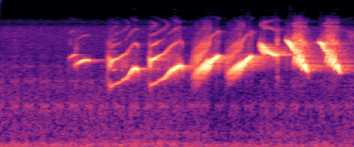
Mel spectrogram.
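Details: Indoors, a trovoada-style male Double-collared seedeater competes in song with another male; a fast series of about ten upslurred whistles that climb from mid to high pitch and grow louder.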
